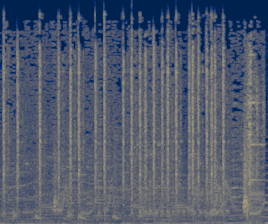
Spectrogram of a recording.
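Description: Rapid, irregular clacking of cartoon adding-machine keys being stamped on, over orchestral cartoon music, with a louder hit just before the end.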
